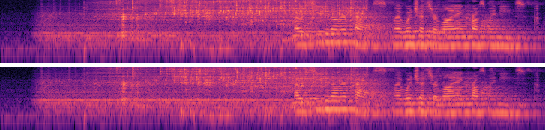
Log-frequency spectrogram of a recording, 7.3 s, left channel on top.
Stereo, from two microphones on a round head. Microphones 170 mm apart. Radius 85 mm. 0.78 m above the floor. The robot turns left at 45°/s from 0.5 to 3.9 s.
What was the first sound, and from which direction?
A running tap, 170° left.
